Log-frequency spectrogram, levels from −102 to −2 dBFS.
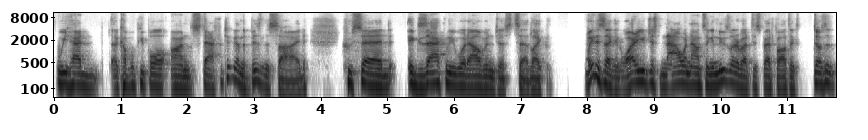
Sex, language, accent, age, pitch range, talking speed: male, English, American, 40-59, 100-125 Hz, 185 wpm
